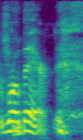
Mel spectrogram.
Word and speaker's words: Robert: And I see where and Robert too, or Robert. Let me use the French pronunciation.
